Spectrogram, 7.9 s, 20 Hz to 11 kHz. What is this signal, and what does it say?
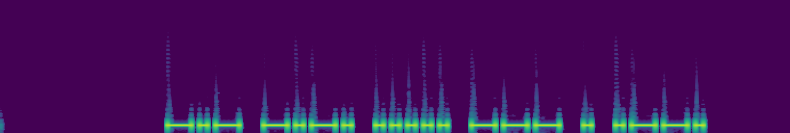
Morse code, heard as a keyed tone, about 17 wpm, 700 Hz. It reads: KC5OEP
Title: Speed Racing - USA 2x3 Call Signs 15wpm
